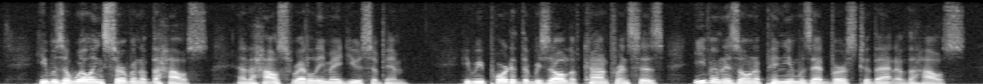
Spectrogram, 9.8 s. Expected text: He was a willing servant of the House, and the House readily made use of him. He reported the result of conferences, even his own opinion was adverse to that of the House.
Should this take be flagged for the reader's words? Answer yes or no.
no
